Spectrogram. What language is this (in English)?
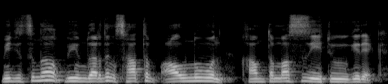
Kazakh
